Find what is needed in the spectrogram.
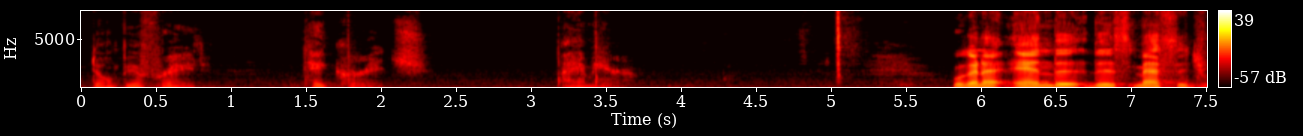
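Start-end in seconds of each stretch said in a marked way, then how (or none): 0.1-3.7 soft, lower whisper of reassurance; whispered comfort. Acted. Jesus softly reassuring his frightened disciples, whispered. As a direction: whisper it like Jesus calming fear.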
